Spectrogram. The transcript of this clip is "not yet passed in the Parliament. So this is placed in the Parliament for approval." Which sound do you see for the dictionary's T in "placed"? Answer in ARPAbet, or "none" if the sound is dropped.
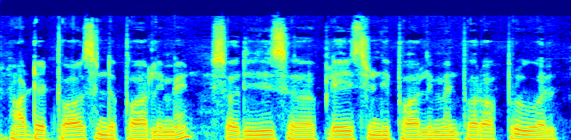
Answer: none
